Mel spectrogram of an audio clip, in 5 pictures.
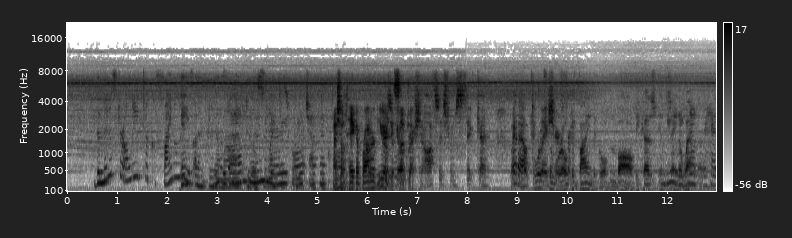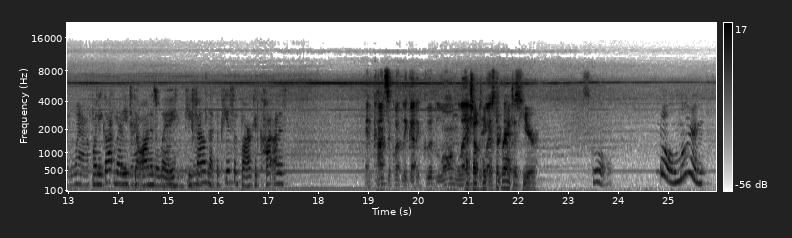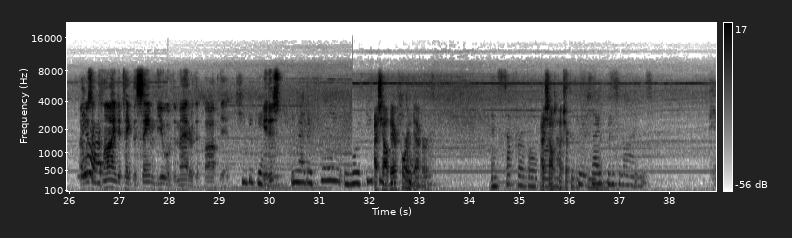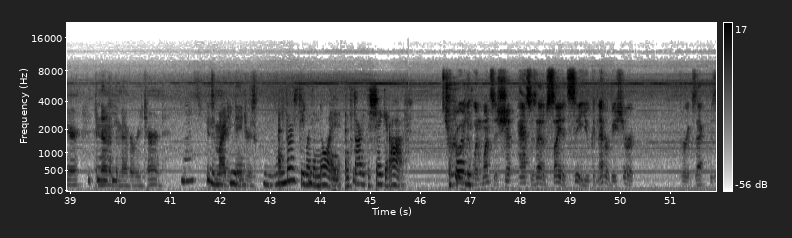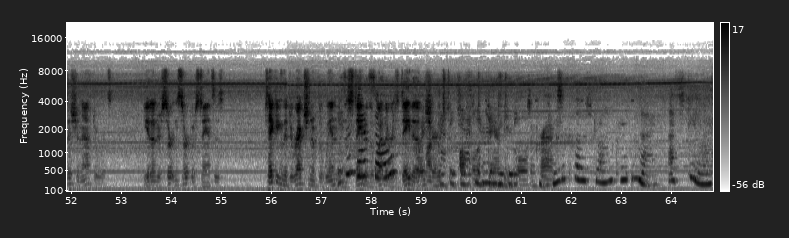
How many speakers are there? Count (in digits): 9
